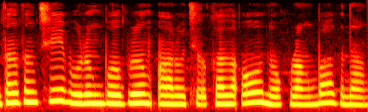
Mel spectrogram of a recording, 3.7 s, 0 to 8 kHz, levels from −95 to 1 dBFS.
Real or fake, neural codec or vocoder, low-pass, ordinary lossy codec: real; none; 7.2 kHz; AAC, 48 kbps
